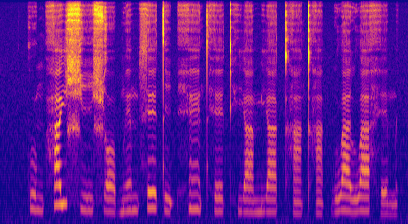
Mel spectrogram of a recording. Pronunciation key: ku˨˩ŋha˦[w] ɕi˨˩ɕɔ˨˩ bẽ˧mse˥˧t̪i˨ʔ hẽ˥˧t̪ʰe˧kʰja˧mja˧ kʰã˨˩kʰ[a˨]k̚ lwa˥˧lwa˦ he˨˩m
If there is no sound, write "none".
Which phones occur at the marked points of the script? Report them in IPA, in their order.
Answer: j, ã˨

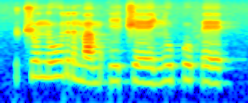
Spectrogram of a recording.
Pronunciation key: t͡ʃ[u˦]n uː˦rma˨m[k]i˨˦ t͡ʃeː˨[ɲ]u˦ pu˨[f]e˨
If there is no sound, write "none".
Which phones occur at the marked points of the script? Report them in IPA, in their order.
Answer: u˦, k, ɲ, f

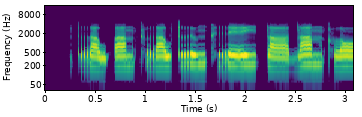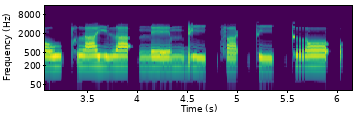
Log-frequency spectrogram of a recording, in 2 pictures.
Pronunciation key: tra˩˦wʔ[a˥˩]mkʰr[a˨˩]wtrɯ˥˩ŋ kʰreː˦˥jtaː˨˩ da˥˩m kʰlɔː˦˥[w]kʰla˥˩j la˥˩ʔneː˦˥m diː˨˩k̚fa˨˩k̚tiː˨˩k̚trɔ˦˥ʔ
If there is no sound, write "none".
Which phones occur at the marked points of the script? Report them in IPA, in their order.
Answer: a˧, a˧, w

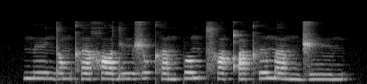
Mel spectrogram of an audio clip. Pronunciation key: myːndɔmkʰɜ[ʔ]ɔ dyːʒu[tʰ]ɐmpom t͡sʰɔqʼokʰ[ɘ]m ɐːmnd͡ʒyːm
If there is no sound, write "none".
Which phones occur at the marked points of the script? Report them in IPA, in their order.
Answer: χ, kʰ, ɘ

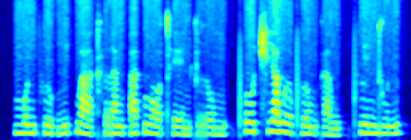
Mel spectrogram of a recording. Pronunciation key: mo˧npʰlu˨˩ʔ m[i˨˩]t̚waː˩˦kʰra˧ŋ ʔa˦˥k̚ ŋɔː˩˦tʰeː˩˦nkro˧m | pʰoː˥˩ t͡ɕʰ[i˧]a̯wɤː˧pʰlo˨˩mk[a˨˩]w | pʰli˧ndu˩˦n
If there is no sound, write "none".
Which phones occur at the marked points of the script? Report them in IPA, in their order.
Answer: i˥˩, i˥˩, a˨˩

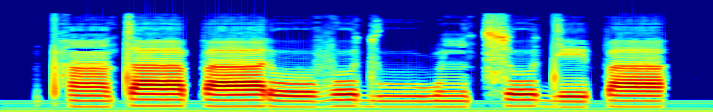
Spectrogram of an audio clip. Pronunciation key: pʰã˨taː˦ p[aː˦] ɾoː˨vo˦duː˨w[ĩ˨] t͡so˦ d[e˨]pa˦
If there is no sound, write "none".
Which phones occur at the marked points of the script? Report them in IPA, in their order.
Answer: aː˦, ĩ˨, e˨

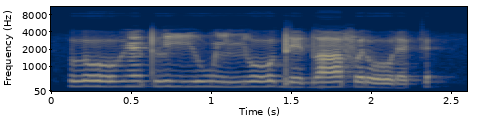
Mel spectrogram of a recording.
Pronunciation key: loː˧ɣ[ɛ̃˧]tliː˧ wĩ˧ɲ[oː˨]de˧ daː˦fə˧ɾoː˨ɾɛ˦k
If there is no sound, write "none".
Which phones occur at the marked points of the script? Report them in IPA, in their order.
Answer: ɛ̃˧, oː˦

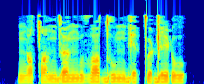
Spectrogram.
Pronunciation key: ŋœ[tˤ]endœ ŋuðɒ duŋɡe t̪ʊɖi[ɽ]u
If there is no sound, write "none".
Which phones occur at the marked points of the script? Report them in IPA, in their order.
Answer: tˤ, ɽ

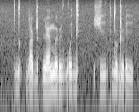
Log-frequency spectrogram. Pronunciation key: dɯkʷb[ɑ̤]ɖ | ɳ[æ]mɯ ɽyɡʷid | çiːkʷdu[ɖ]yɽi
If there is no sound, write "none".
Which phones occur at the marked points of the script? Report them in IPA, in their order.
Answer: ɑ, æ, ɖ

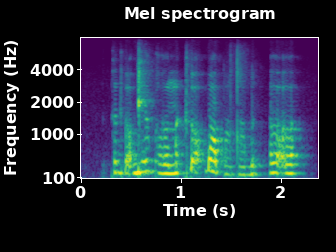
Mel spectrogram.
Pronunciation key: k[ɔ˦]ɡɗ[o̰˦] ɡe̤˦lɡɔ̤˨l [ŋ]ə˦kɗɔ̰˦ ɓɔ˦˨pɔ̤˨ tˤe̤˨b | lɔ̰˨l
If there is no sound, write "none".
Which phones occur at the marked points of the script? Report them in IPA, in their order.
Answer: ə˦, ɔ̰˦, m

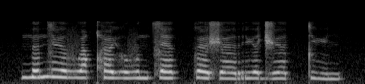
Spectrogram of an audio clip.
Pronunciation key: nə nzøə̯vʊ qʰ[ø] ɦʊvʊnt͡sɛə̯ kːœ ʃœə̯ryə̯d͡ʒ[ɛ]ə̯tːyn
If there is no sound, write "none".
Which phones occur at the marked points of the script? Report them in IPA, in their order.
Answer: y, ø

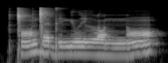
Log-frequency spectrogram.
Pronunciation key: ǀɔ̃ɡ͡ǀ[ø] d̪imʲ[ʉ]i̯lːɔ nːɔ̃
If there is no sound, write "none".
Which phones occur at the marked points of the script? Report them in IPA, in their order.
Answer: ɛ, u

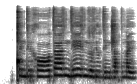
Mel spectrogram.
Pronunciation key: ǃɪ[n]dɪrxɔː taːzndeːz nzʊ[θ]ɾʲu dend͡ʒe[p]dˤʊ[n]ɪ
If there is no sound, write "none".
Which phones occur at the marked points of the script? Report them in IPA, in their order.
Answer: n, z, p, n

